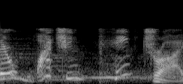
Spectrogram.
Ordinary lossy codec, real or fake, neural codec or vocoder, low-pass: MP3, 32 kbps; real; none; 5.4 kHz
